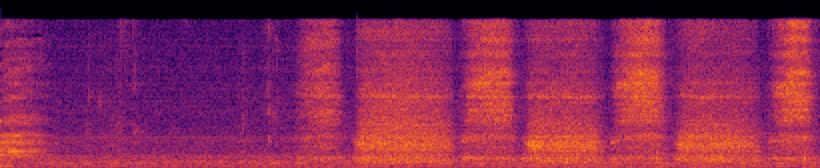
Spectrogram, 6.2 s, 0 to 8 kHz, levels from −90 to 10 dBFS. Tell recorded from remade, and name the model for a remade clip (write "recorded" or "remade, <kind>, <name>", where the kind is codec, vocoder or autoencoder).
remade, vocoder, Vocos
